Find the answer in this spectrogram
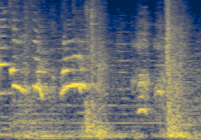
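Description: Dramatic background music with two dull thuds, about a second in and near the end, from a struggle between two people.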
